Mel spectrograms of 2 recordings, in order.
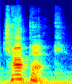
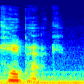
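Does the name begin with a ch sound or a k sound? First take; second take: ch sound; k sound. First: The name begins with a ch sound. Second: The name begins with a k sound. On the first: The speaker calls it right. "it's uh, Chapek" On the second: The speaker calls it wrong. "not Kapek"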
